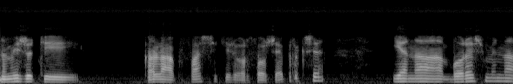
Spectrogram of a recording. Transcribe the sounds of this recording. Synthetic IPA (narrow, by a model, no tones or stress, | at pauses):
no̞mizoot̪i | kɐlɐːpo̞fɐsi̥seceoɾθo̞se̞pɾɐkse̞ | ʝɐnɐbo̞ɾe̞sume̞nɐ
